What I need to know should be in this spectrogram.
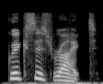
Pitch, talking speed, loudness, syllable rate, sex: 215 Hz, 175 wpm, -17 LUFS, 3.4 syllables/s, female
